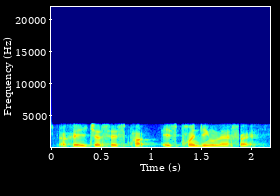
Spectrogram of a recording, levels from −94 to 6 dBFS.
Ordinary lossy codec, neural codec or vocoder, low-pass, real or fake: none; none; 3.6 kHz; real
